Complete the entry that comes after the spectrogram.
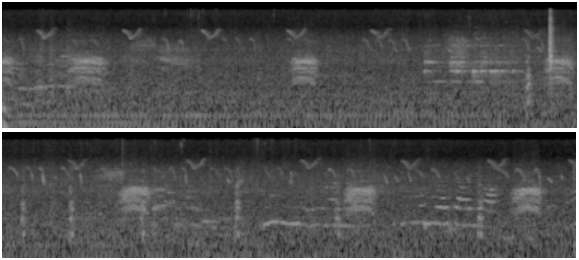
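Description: Birds calling: a small bird chirping repeatedly, about once a second, with louder, harsher calls from larger birds every few seconds. A single sharp click comes a little past halfway.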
